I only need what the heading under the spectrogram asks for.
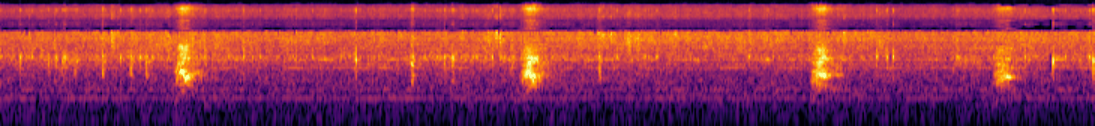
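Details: Eight-week-old Corgi puppies from the litter of Zoe and Strut: four short, sharp yappy barks at irregular gaps of roughly two to three seconds, over a steady low background hum with faint clicks and shuffling.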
